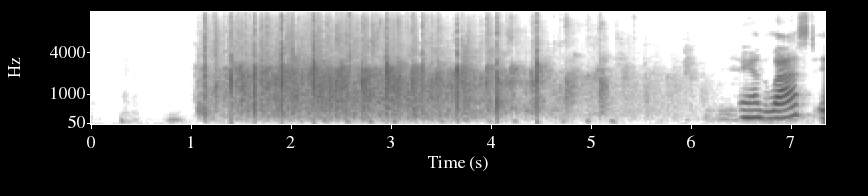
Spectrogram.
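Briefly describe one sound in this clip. Hands clap in steady applause.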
